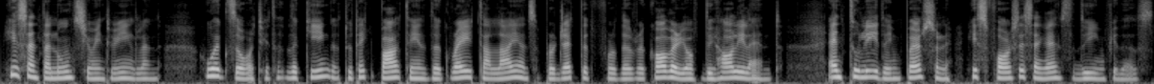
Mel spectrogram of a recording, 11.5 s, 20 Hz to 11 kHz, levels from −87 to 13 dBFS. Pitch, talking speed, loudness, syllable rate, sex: 190 Hz, 180 wpm, -20 LUFS, 5.1 syllables/s, female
